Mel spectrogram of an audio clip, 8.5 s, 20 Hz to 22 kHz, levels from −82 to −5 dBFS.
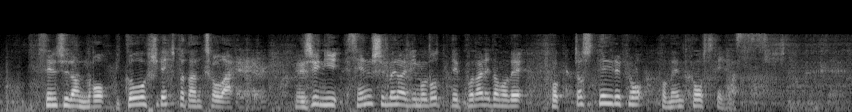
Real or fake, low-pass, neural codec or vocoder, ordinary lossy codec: fake; 7.2 kHz; codec, 16 kHz in and 24 kHz out, 0.8 kbps, FocalCodec, streaming, 65536 codes; MP3, 48 kbps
